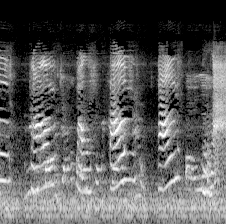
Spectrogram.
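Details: Female domestic cat named Tabby, recently spayed and suffering from an infection around internal sutures, voicing her pain indoors in a small room: about five drawn-out, wavering meows with rising-then-falling pitch, roughly one per second, little background noise.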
